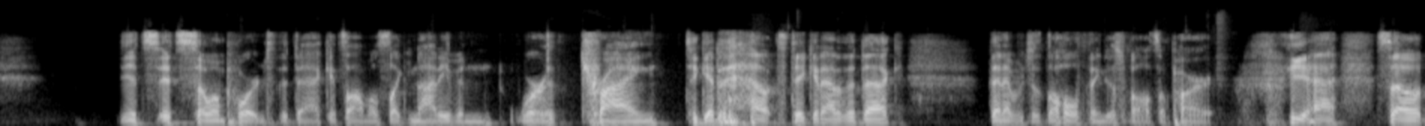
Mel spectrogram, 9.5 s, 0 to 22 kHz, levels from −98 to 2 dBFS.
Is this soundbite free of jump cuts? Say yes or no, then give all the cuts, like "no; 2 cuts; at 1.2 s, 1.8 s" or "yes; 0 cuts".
no; 1 cut; at 8.1 s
